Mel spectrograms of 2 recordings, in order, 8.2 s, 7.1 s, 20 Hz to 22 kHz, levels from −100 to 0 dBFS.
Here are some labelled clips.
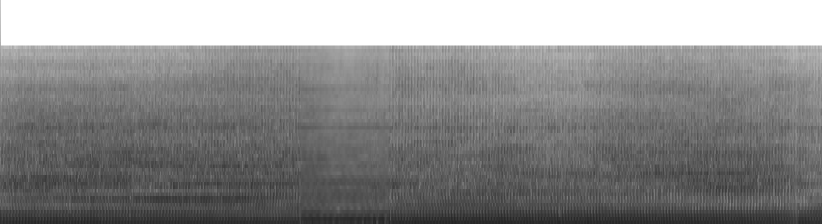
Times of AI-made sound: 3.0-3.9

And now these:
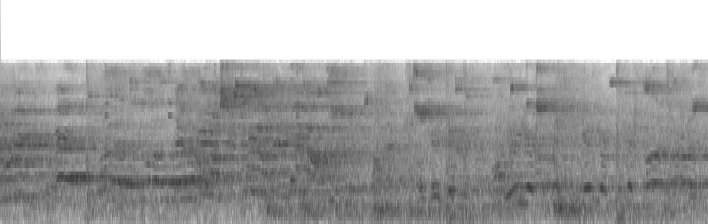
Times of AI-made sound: none

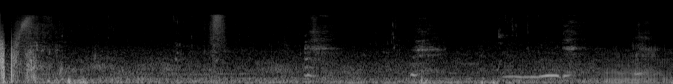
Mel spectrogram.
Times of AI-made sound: 6.0-6.7

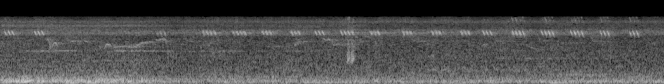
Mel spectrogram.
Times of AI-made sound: 1.2-3.0; 3.5-4.7

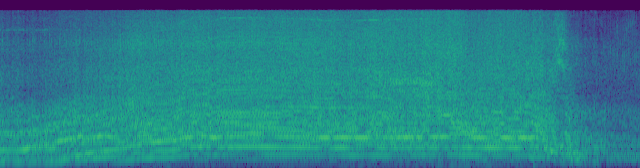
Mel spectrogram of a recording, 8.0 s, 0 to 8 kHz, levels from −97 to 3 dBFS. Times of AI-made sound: 6.6-7.6

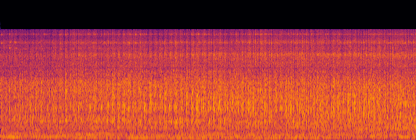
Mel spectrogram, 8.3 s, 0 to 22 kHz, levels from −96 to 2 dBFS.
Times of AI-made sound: none

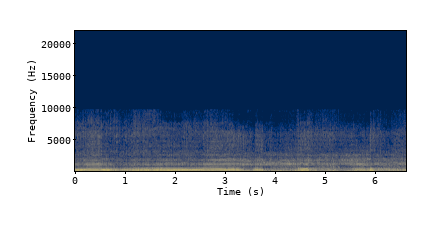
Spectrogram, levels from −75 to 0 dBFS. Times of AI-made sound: 0.0-6.6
